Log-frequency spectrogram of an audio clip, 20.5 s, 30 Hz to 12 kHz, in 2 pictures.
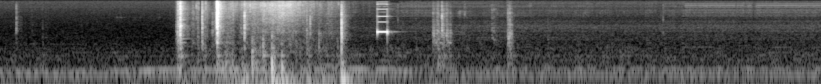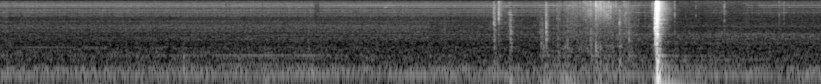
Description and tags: Open&closeLaptop(wakesup)T17
Opening laptop and waking it up after putting it to sleep.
